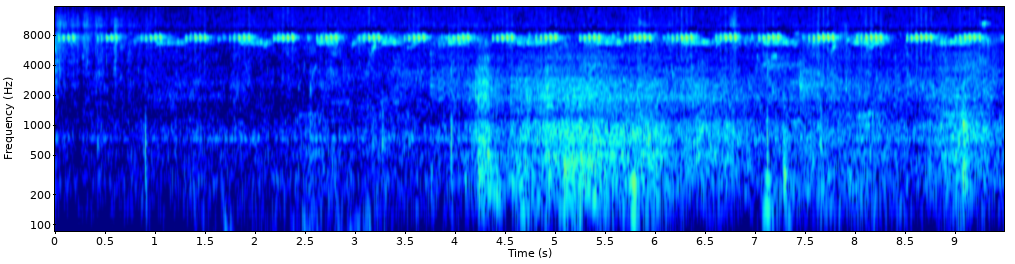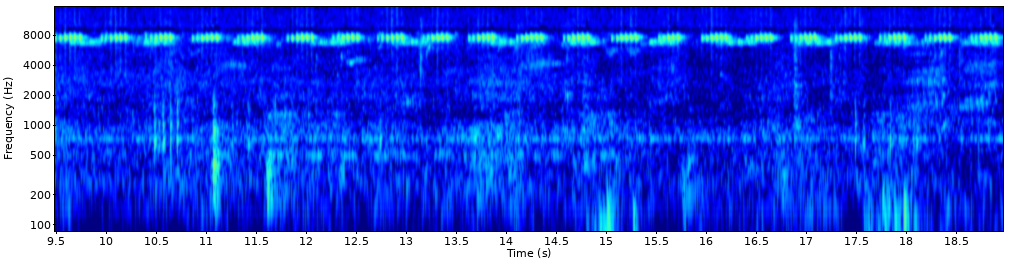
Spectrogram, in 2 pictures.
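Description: Very faint outdoor ambience: an insect, cricket-like, chirps steadily with a high, regular pulse about twice a second. Faint sloshing and splashing of water comes from elephants moving in the water hole, strongest between about 4 and 11 seconds in.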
